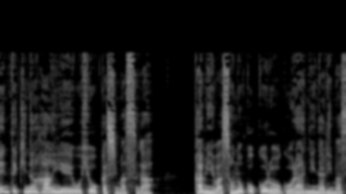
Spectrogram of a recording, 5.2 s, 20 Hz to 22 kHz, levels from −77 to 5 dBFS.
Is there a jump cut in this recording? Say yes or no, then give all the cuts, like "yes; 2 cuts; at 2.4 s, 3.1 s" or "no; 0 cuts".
no; 0 cuts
